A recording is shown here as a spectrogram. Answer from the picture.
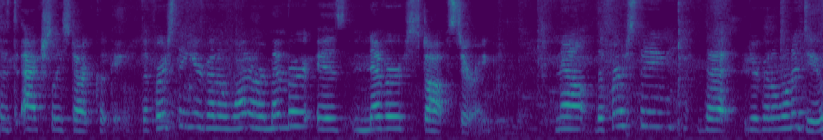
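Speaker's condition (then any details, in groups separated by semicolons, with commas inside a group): No condition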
